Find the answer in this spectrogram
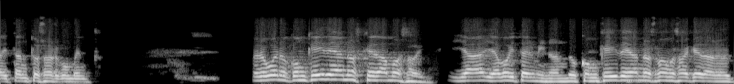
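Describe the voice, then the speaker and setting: A man's voice: a little high, darkish tone. A man preaching a sermon from Spain, explaining step by step and asking then answering his own questions.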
